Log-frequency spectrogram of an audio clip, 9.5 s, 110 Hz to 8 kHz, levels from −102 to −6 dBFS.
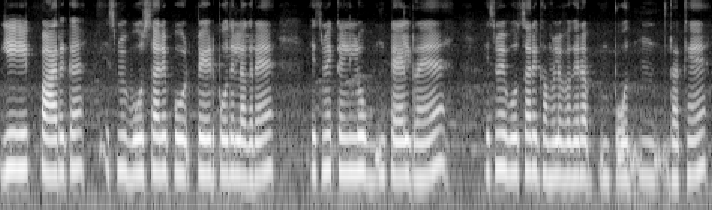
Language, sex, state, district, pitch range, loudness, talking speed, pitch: Hindi, female, Rajasthan, Jaipur, 230-255 Hz, -16 LUFS, 175 wpm, 240 Hz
